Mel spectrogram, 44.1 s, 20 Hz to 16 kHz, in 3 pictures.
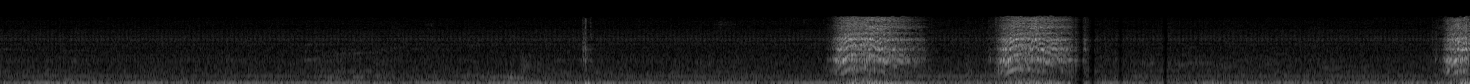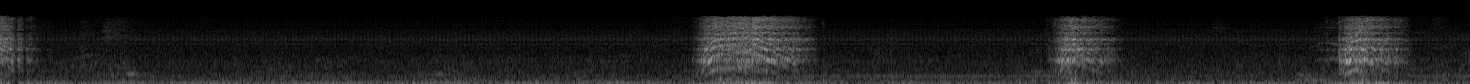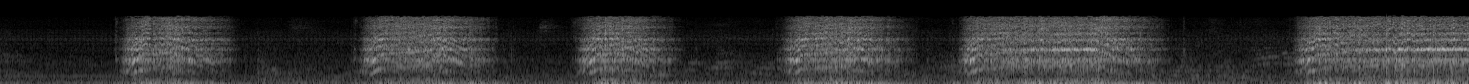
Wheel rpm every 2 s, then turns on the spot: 0, 0, 0, 0, 40, 10, 0, 0, 0, 0, 40, 10, 10, 10, 10, 50, 70, 30, 60, 130, 30, 200.
none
